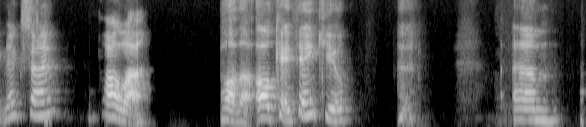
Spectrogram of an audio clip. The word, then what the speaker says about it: Paola: okay thank you and I don't want to mispronounce your name ala you want to try that again yeah paa P paa yes hi I'm uh just a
